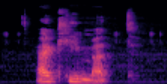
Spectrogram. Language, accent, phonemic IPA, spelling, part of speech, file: French, Canada, /a.kli.mat/, acclimatent, verb, LL-Q150 (fra)-acclimatent.wav
- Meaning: third-person plural present indicative/subjunctive of acclimater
